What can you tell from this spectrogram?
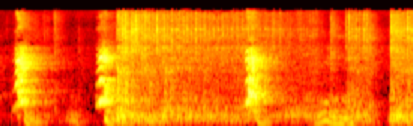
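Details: Pup fighting a doorstop: three sharp yappy barks spaced about a second apart over a continuous rattling, springy scraping noise, plus a brief soft whine.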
